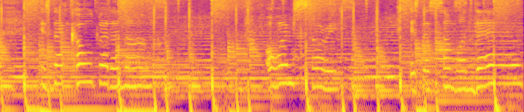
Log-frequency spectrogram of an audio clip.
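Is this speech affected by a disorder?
No.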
